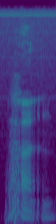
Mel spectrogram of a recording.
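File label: "hen", third tone, pinyin voice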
